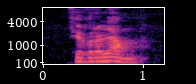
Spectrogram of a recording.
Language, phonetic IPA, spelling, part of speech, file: Russian, [fʲɪvrɐˈlʲam], февралям, noun, LL-Q7737 (rus)-февралям.wav
- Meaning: dative plural of февра́ль (fevrálʹ)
